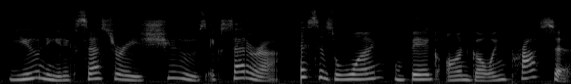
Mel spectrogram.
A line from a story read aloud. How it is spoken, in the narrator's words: said Gwen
